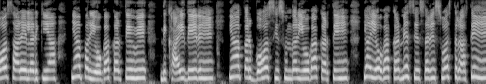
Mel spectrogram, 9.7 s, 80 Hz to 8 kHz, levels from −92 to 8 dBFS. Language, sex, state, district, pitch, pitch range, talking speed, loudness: Hindi, female, Bihar, Saran, 295 Hz, 285-320 Hz, 170 wpm, -12 LUFS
